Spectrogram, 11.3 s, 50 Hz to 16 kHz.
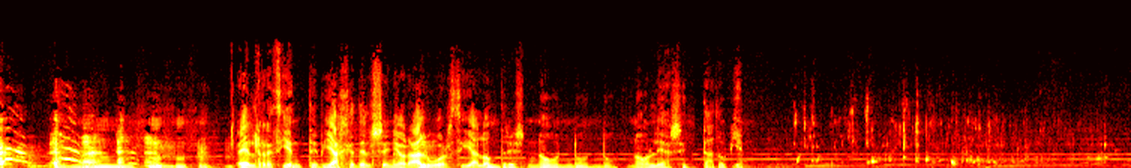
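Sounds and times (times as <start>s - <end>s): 
faint tonal hum: 0.0s - 11.3s
speech: 0.8s - 7.6s
water pouring into a glass: 7.9s - 11.3s.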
